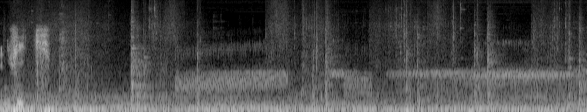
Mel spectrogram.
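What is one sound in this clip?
Hands and boots clank on the rungs of a metal ladder during a climb.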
